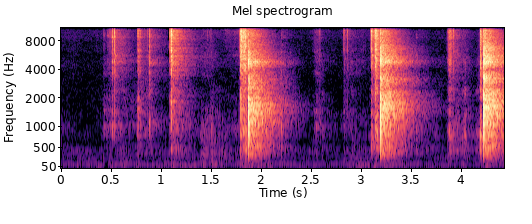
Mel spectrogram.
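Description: A saw rasps through a red kuri squash (potimarron) in several separate strokes, each a short burst of harsh, scratchy grating with quiet pauses between, close and fairly loud.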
